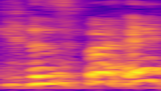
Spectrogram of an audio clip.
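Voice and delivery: Keswick with the W sounded; everyday pronunciation. Shown as a demonstration. Host quoting everyday people, amused, Keswick with a W. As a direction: say Keswick as "Kez-wick", with a laugh. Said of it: "everyday normal people call it".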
